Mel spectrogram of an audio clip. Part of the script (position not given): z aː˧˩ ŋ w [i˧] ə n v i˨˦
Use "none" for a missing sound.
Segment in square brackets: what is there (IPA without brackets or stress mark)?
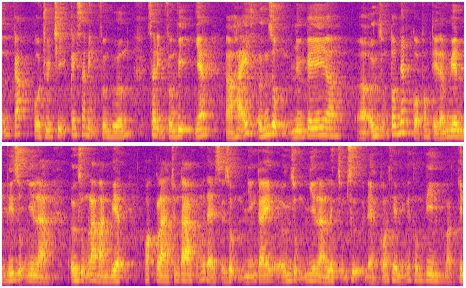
i˧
